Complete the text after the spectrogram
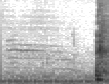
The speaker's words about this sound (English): Is that a kitty? he heard me say kitty. Kitty. So he's like, oh, wait, ma.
